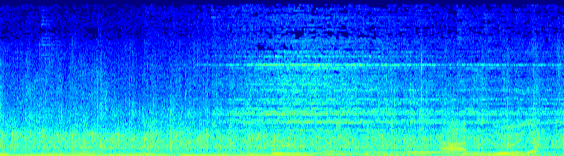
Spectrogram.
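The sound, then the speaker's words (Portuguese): A large crowd in a church claps steadily and continuously in the morning as praise and gratitude to God, a dense wash of hand clapping with sustained keyboard tones beneath and voices rising briefly near the end. “Receba a nossa gratidão, o nosso amor, o nosso louvor através das nossas palmas nesse momento, ó Pai.”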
